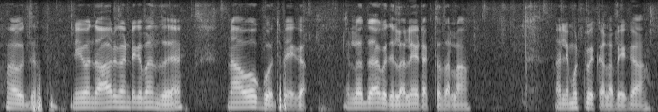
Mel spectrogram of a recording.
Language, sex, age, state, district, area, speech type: Kannada, male, 18-30, Karnataka, Chitradurga, rural, spontaneous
